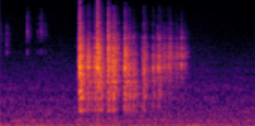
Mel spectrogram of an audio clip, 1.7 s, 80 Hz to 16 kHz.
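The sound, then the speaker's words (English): Dice are rolled on a table for a research roll, landing on a 10; they clatter across the hard surface in a quick burst of sharp, bright clicks that bounce and settle over about three-quarters of a second, with a few faint ticks just before. “And uh, yeah, roll a research roll for me again.”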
